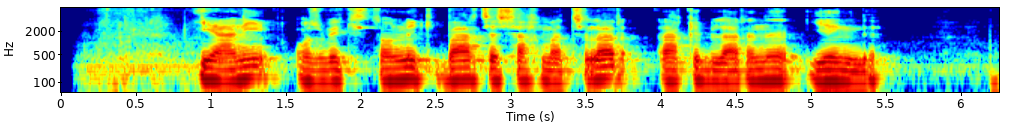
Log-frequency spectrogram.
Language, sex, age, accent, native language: Uzbek, male, 18-24, Samarqand, Uzbek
